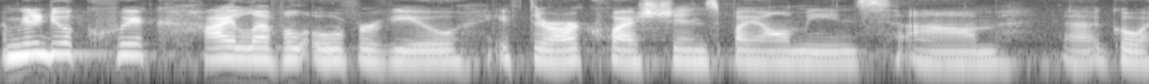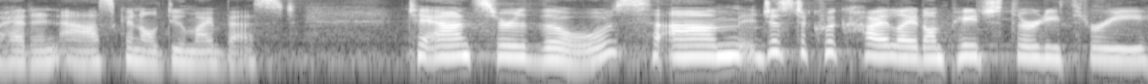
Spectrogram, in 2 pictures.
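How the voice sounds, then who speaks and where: A woman speaks loudly at a moderate pace with lively intonation. Her medium-pitched voice has a bright, sharp tone. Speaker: external auditor. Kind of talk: financial report presentation at annual meeting.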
